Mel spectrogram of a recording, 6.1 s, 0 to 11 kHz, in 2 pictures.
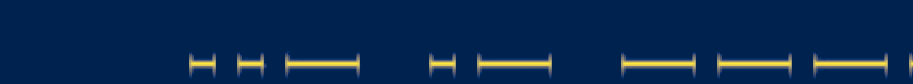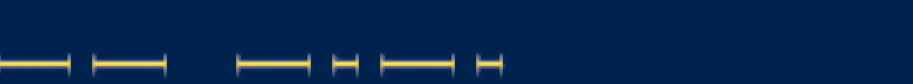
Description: Morse code, heard as a keyed tone, about 15 wpm, 700 Hz. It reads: UA0C
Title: DXCC-100 Call Signs - 4 Characters - Repeated 2x - 15wpm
